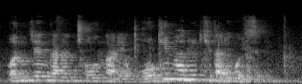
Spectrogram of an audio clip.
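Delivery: usual speaking voice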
